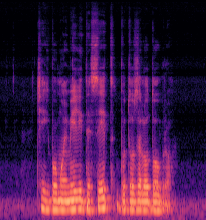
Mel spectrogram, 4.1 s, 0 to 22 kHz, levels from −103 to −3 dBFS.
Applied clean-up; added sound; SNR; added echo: none; none; none; reverberation time 0.2 s.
